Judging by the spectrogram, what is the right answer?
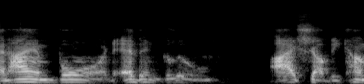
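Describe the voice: Quiet background, plain reading aloud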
